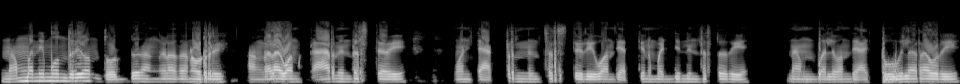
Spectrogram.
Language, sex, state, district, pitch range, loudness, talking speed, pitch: Kannada, male, Karnataka, Gulbarga, 120-130 Hz, -16 LUFS, 160 wpm, 125 Hz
